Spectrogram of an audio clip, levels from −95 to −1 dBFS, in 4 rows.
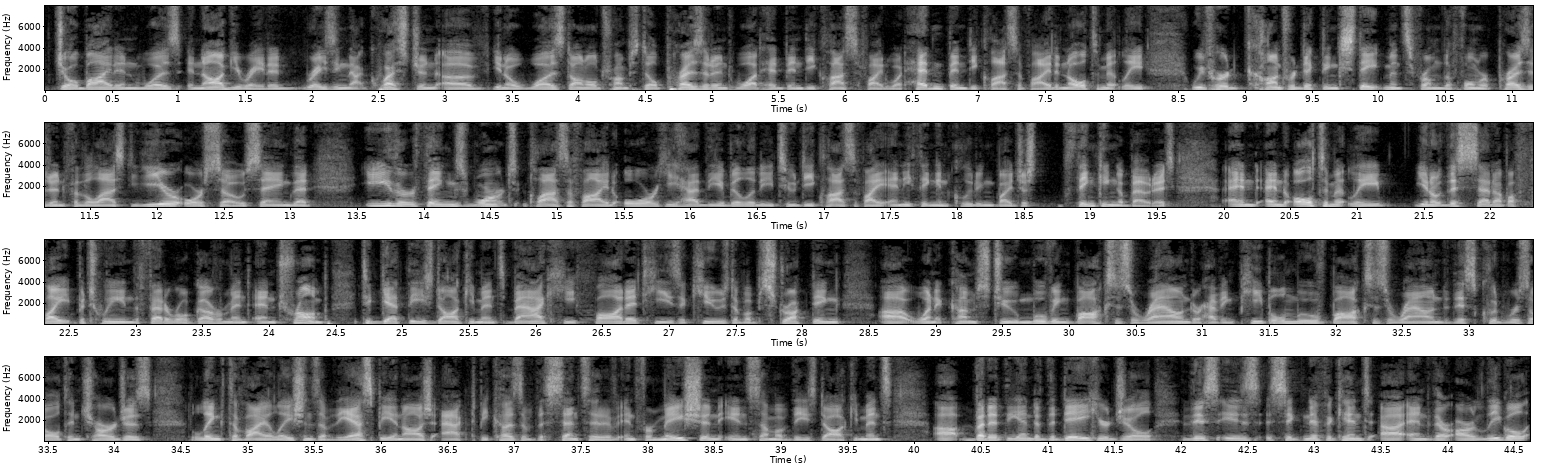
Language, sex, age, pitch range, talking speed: English, male, 30-49, 105-125 Hz, 190 wpm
